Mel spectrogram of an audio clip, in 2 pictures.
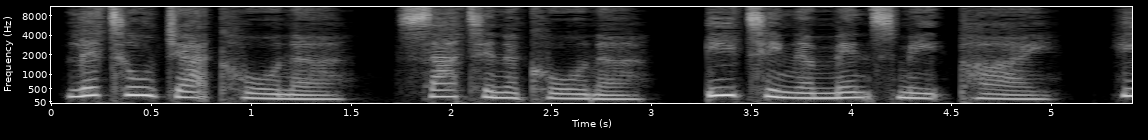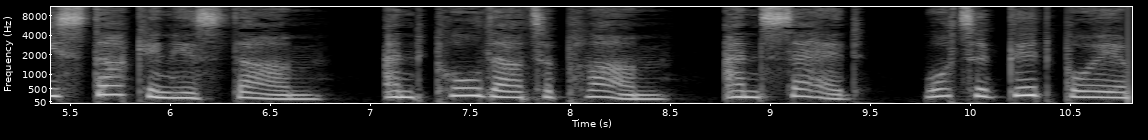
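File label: female brit; Little Jack Horner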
